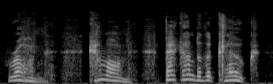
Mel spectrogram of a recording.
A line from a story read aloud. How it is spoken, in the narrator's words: Hermione panted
